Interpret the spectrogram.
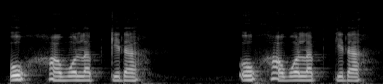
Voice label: "oh vwvlvpketv", Muscogee

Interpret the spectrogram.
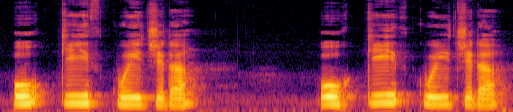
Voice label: "ohkerkuecetv", Muscogee

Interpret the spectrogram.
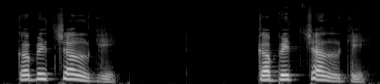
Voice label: "kvpeccvlke", Muscogee; Mvskoke Words with Repeated Consonants; A Dictionary of Creek/Muskogee; SIL International

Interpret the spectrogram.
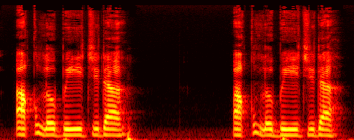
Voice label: "aklopecetv", Muscogee

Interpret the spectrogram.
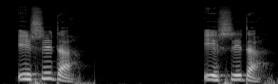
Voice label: "esetv", muscogee

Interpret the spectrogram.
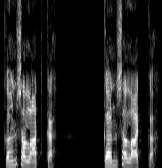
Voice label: "kvnsvlatkv", Muscogee

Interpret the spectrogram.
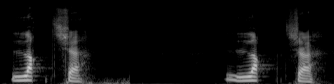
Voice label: "lakcv", Muscogee

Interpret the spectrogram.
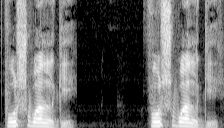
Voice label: "fuswvlke", muscogee

